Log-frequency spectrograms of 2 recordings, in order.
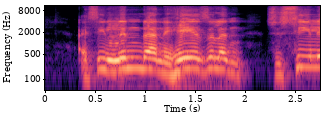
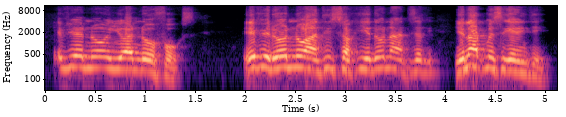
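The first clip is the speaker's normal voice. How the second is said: normal talking voice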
